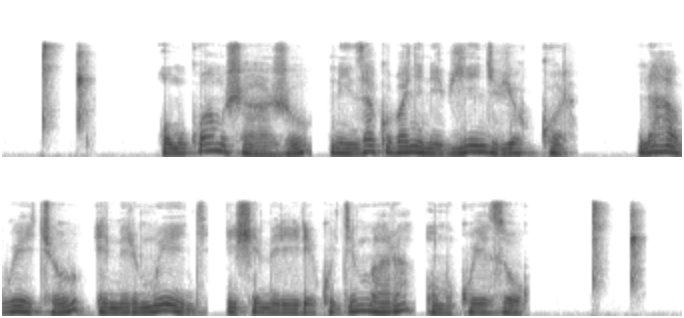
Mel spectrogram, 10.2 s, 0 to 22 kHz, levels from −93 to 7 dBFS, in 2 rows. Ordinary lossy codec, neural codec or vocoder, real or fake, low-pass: none; none; real; 7.2 kHz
